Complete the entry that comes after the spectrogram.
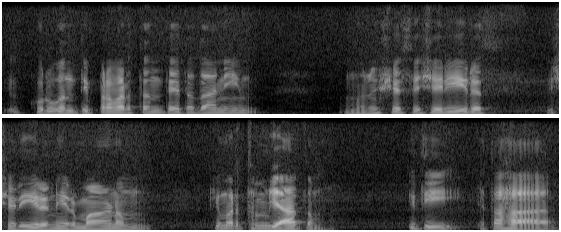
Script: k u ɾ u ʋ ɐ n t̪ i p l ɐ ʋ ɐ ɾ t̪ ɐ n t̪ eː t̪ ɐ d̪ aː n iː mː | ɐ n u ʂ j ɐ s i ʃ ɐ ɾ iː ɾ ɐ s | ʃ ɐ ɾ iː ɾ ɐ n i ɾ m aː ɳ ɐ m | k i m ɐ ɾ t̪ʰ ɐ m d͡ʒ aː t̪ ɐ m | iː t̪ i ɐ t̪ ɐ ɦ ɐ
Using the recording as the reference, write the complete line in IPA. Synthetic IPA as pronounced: k u ɾ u ʋ ɐ n t̪ i p ɾ ɐ ʋ ɐ ɾ t̪ ɐ n t̪ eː t̪ ɐ d̪ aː n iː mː | ɐ n u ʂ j ɐ s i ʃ ɐ ɾ iː ɾ ɐ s | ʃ ɐ ɾ iː ɾ ɐ n i ɾ m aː ɳ ɐ m | k i m ɐ ɾ t̪ʰ ɐ m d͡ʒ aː t̪ ɐ m | i t̪ i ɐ t̪ ɐ ɦ ɐ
